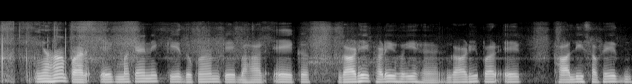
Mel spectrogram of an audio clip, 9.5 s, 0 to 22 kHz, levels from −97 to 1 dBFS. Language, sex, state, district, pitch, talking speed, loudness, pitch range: Hindi, male, Chhattisgarh, Sukma, 120 Hz, 120 wpm, -22 LUFS, 115-130 Hz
